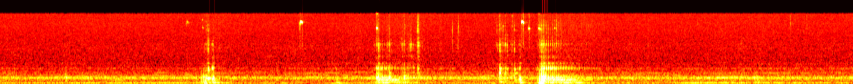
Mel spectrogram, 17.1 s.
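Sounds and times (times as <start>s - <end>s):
birds tapping on a seed feeder: 4.0s - 4.4s, 10.0s - 11.4s.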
